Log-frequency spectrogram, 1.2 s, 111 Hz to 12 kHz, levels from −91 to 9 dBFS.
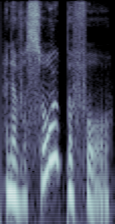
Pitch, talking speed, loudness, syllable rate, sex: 250 Hz, 260 wpm, -16 LUFS, 7.9 syllables/s, female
